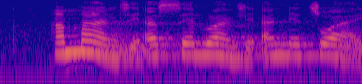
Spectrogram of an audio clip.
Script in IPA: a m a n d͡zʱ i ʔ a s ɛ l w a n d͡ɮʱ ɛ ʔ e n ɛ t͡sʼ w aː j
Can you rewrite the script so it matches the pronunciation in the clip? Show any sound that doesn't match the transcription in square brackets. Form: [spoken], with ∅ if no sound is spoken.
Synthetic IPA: a m a n d͡zʱ i ʔ a s ɛ l w a n d͡ɮʱ ɛ ʔ [a] n ɛ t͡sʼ w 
